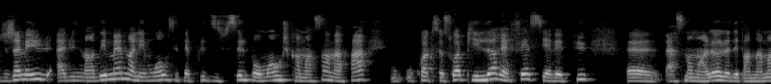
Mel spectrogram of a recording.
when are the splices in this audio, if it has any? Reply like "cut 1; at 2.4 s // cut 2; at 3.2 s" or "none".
cut 1; at 3.9 s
